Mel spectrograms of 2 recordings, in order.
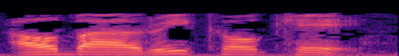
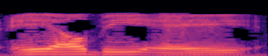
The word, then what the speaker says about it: albaricoque: And by the way, the name of the tree and plant is albaricoque, and that's not pronounced right. It's kind of the English pronunciation. It's albaricoque.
